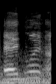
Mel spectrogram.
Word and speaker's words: Eglin: It's pronounced Eglin. Okay, sorry, Amanda. I don't know all the specific names. Amanda says Eglin has special ops C-130s.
